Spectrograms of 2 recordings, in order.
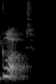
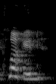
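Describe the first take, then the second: First: The word is said with one syllable. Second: The word is said with two syllables. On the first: The speaker calls it right. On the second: The speaker calls it wrong.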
